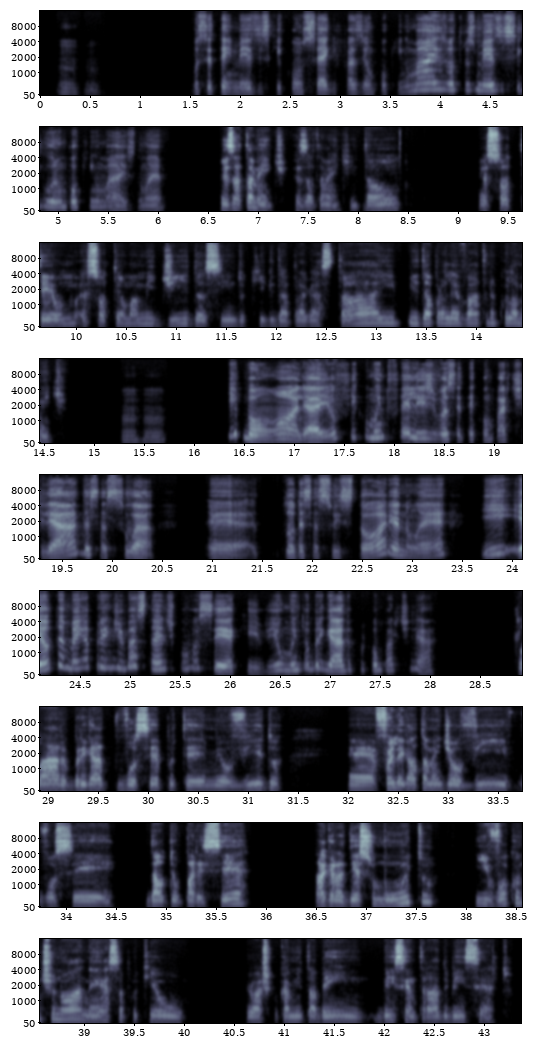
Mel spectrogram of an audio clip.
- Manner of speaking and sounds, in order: none
- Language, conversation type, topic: Portuguese, advice, Como equilibrar o crescimento da minha empresa com a saúde financeira?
